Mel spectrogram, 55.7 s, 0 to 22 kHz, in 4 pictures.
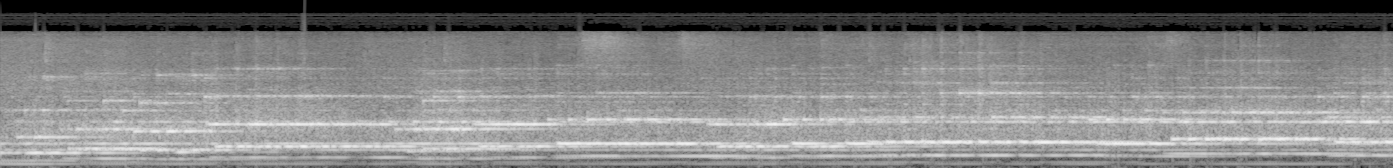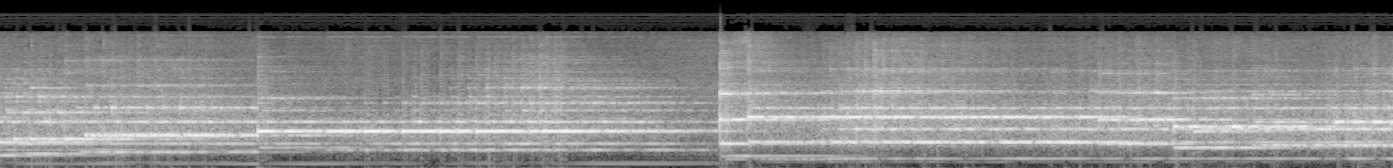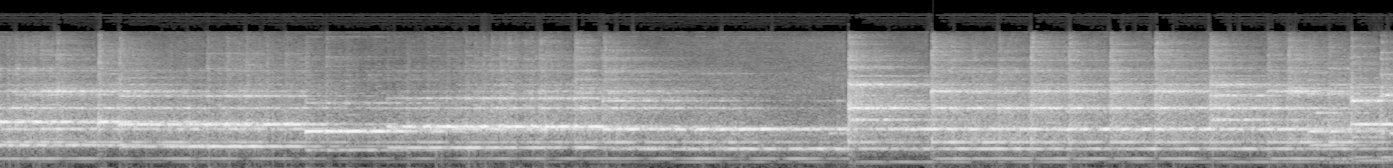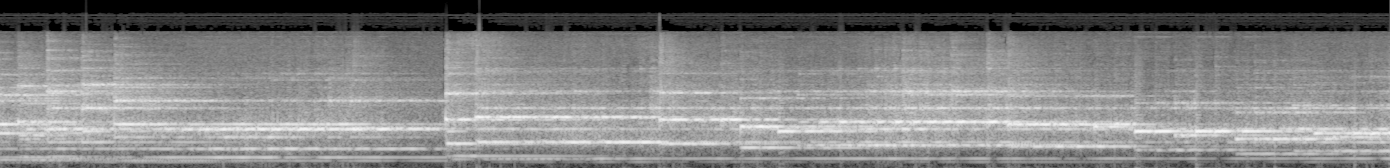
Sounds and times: Marimba, xylophone: 0.0s - 55.6s.

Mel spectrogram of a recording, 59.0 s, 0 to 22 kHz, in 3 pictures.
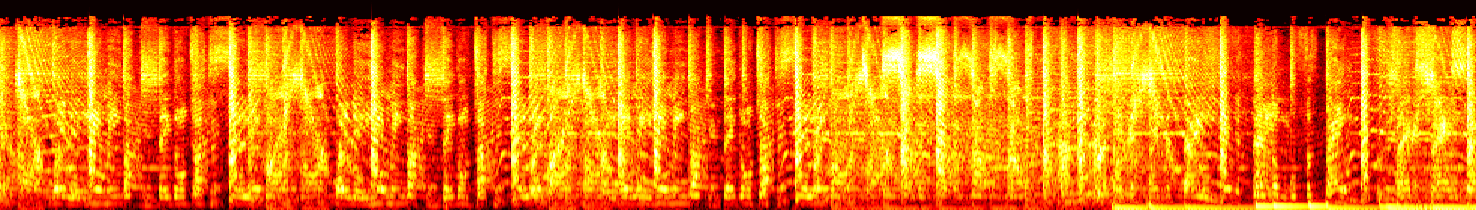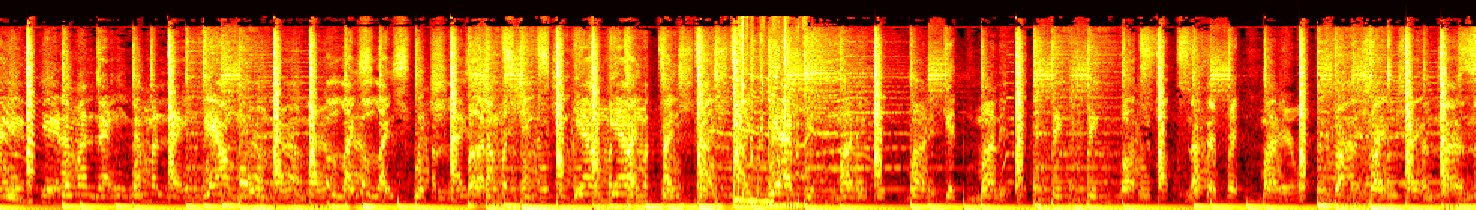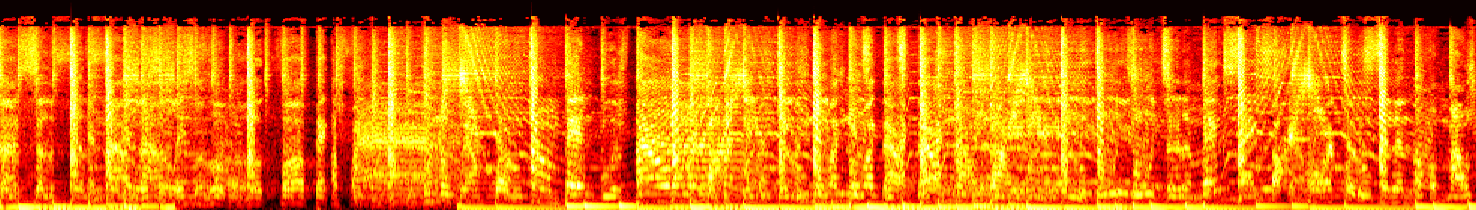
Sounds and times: Music: 0.0s - 59.0s.

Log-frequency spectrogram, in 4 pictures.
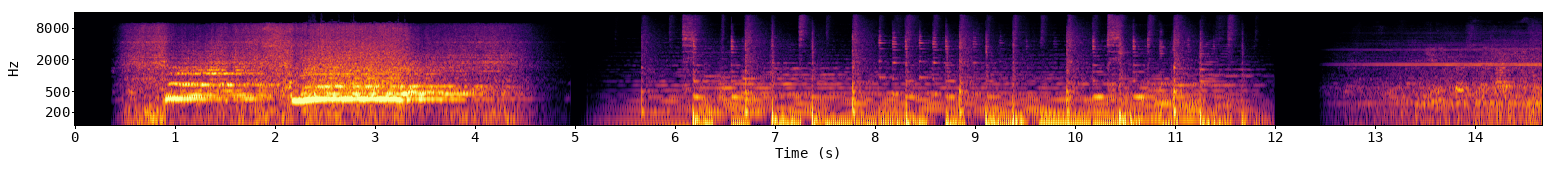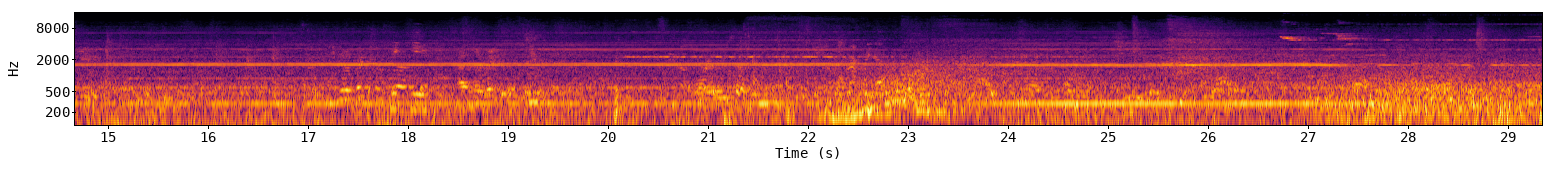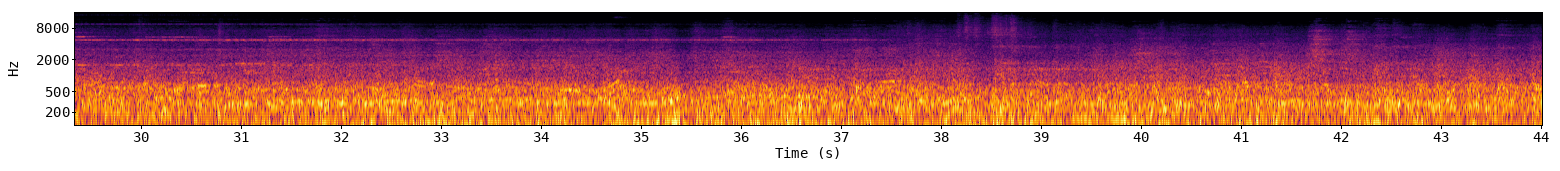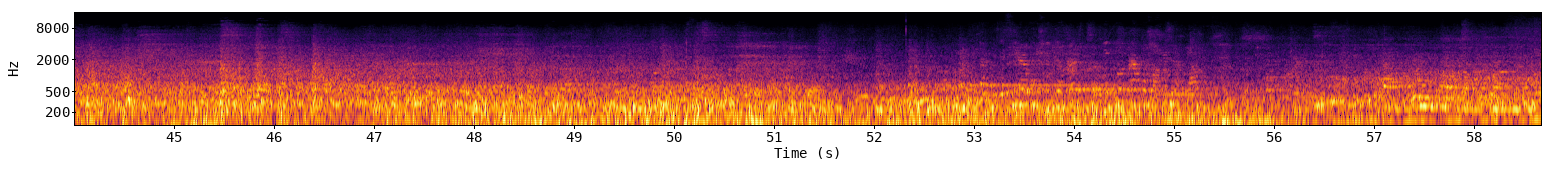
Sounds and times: Train whistle: 0.4s - 4.7s, 12.6s - 32.2s
Music: 5.1s - 12.0s.

